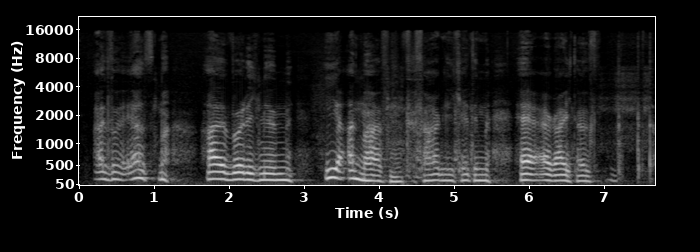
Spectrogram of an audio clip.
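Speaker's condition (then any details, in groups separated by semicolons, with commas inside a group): Stuttering; also present during stage performances; repeated sounds, prolonged sounds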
